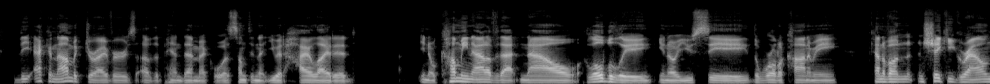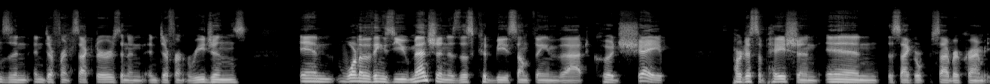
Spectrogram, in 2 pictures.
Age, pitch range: 30-49, 95-115 Hz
